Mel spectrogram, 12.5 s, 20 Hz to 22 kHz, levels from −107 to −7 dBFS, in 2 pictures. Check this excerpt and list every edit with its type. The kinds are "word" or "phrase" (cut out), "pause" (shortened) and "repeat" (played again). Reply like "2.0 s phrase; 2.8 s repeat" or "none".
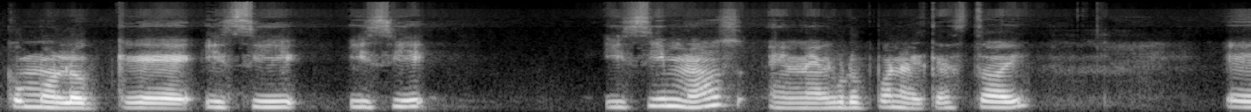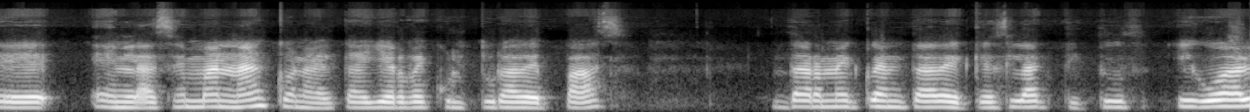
none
